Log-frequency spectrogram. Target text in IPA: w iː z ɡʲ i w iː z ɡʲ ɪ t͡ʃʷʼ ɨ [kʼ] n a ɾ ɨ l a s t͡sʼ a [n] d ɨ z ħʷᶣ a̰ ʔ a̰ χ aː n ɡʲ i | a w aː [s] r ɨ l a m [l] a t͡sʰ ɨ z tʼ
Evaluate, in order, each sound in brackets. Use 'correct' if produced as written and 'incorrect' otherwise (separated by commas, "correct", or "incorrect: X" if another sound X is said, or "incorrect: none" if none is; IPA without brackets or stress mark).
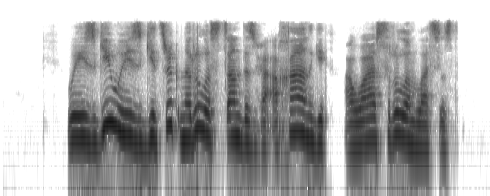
correct, correct, correct, correct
